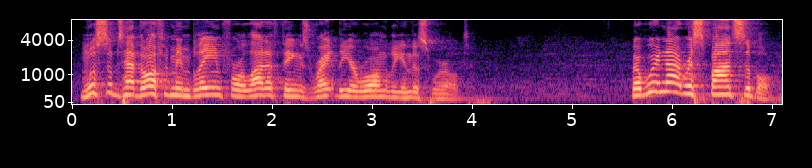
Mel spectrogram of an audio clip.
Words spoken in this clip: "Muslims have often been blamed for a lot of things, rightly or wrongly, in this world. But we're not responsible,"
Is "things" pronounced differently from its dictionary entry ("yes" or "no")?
no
